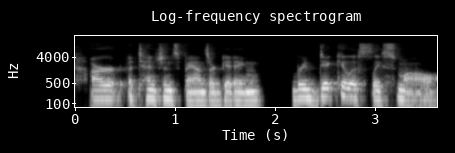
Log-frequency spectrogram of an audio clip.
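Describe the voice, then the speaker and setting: Delivered at a moderate pace, the words come through against a quiet background. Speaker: podcast host. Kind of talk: casual chat interview. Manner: animated, enthusiastic, excitable.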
